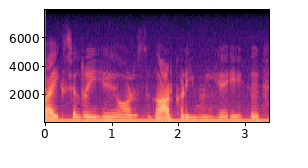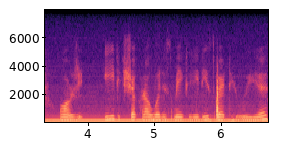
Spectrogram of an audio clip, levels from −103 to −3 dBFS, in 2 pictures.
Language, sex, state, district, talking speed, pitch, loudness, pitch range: Hindi, female, Bihar, Patna, 190 wpm, 180 Hz, -21 LUFS, 150-190 Hz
